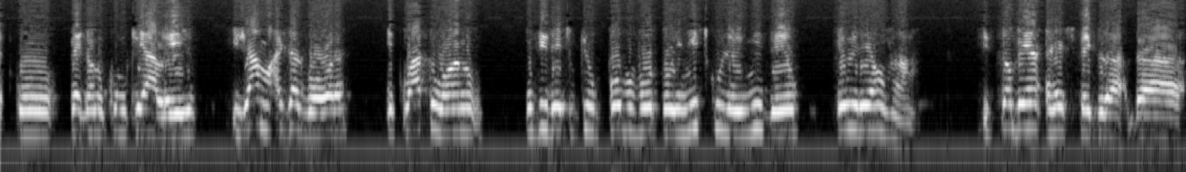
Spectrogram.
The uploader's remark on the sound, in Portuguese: Participa por telefone na Mais FM. Pela Rádio MAIS FM 100.1.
